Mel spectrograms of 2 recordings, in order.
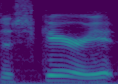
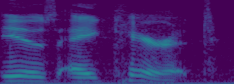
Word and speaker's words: Iscariot: got to judas iscariot help them to learn how to say his last name if you will judas iscariot by calling him judas is a carrot and that's what he's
